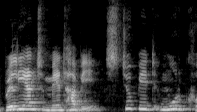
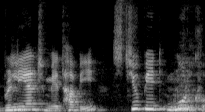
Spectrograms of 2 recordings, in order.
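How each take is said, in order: The two takes are said the same way.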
